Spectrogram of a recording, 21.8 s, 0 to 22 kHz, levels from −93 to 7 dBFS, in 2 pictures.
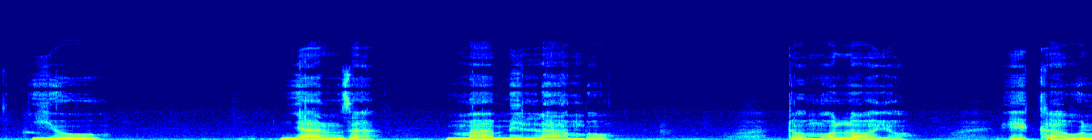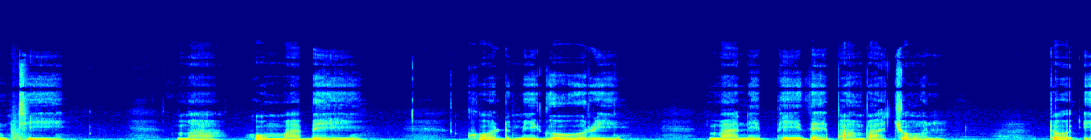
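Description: Right from the start and for the whole clip, the speech carries imaging from linear upsampling. It looks like it was taken up from 16 kHz to 48 kHz by joining samples with straight lines, which barely filters anything. So the top of the original band sounds dulled, and a mirrored copy of the spectrum sits between 8 kHz and 16 kHz, roughly 30 dB below the signal. You hear it as a faint metallic shimmer riding on the sibilants.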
